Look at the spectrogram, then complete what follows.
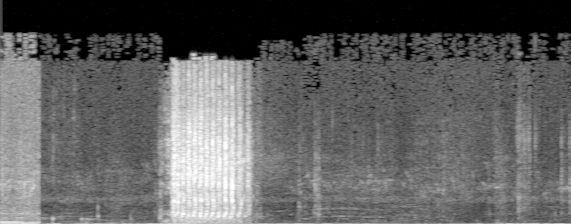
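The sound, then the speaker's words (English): A horse on a stage lets out one loud whinny lasting under a second, set against a low rumbling background with a few faint knocks that could be hooves on a hard floor. “You'd think having horses on stage would be distracting, or at least challenging.”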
